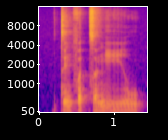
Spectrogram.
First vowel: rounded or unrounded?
unrounded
